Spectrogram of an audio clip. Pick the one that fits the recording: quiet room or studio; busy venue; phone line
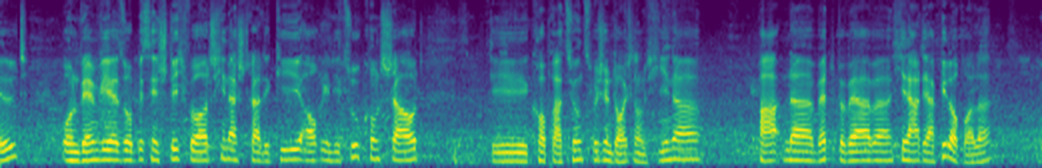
busy venue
